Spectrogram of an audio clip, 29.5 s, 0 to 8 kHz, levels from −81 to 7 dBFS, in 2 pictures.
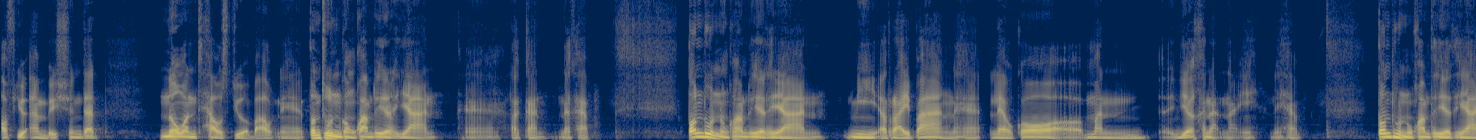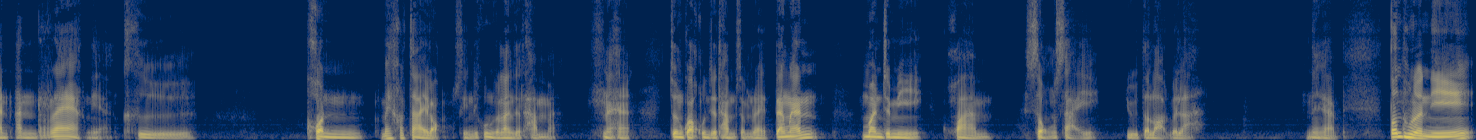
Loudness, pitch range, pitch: -17 LUFS, 75-105 Hz, 85 Hz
